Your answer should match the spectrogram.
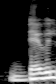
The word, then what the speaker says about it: Devil: डेविल पढ़ते हैं इसको, डेविल नहीं पढ़ेंगे, डेवल पढ़ेंगे इसको, ठीक है।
